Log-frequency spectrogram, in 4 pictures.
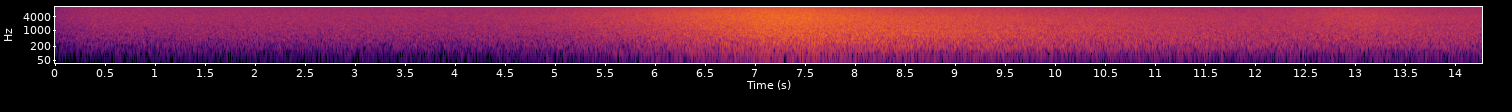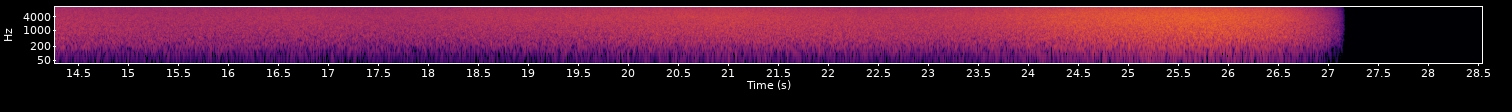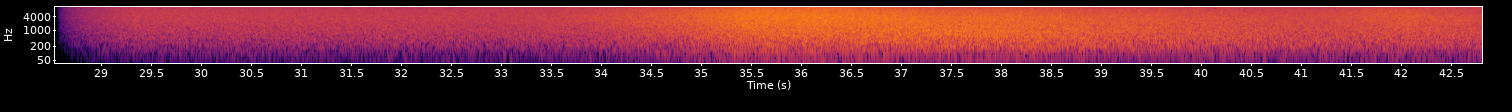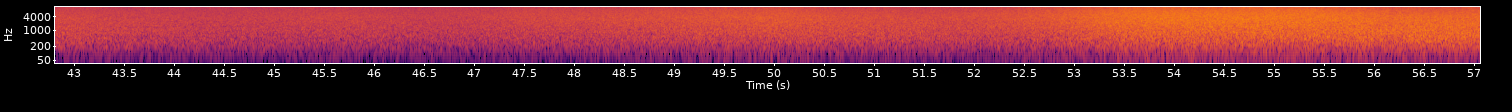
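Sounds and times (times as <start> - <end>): waves washing onto pebble beach: 34.1 - 57.0.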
